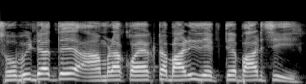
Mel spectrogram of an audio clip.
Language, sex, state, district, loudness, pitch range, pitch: Bengali, male, West Bengal, Cooch Behar, -11 LUFS, 200-225 Hz, 205 Hz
